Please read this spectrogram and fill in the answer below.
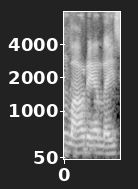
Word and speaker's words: Laureles: Okay, Laureles. Okay, like laurels. Okay.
